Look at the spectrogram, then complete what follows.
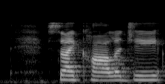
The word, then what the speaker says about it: psychology: I am going to box off. I'm going to cross off the P and my first syllable begins with a sound. So, I will box the S. That Y in psychology is making a vowel sound. It's not being used as a consonant sound.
